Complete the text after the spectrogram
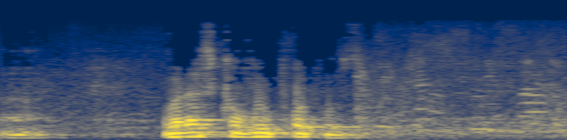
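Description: A man speaks loudly through a megaphone outdoors.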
